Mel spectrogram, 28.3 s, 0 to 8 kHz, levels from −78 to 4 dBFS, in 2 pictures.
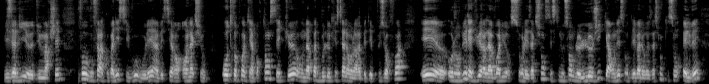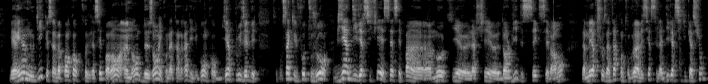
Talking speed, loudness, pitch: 250 wpm, -24 LUFS, 190 Hz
